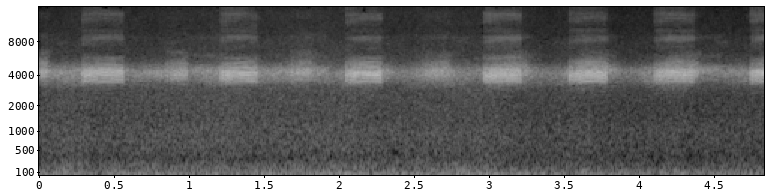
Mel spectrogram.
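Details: Green grocer cicadas massed at a large emergence in the Blue Mountains, Australia, early October 2020: a deafening chorus of thousands, a continuous high droning buzz that swells in loud pulses roughly twice a second.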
